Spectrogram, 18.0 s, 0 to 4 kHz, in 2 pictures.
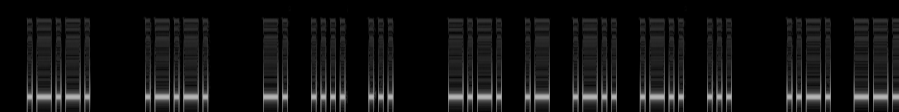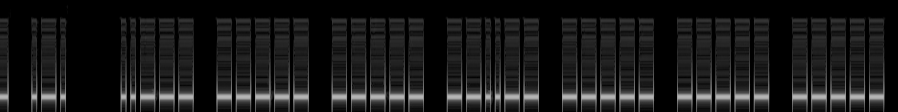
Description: Morse code, heard as a keyed tone, about 25 wpm, spaced as for 20 wpm, 550 Hz. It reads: <AR> <AR> NHS CALLS FOR 200,000
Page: News Headlines in Morse Code at 20 WPM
